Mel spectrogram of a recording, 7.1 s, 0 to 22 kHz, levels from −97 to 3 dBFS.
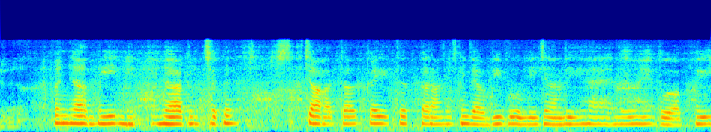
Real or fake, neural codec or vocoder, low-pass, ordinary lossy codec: fake; codec, 16 kHz in and 24 kHz out, 0.6 kbps, FocalCodec, streaming, 4096 codes; 7.2 kHz; none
